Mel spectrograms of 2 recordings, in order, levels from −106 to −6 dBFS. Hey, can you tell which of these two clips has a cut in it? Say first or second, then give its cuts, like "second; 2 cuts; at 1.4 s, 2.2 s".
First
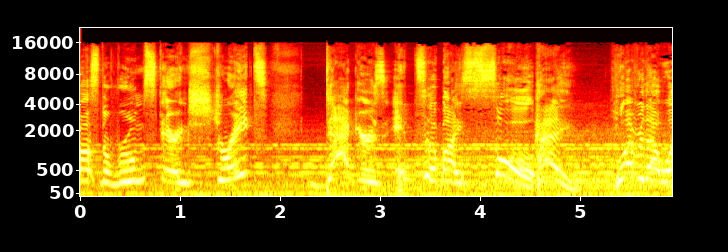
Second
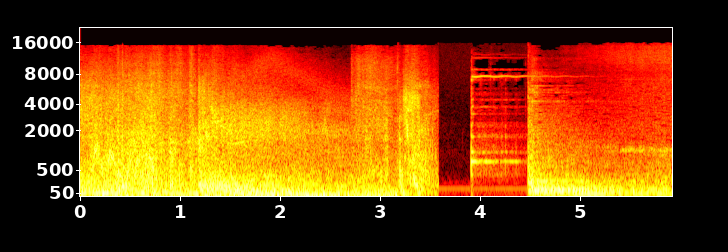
second; 1 cut; at 4.4 s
